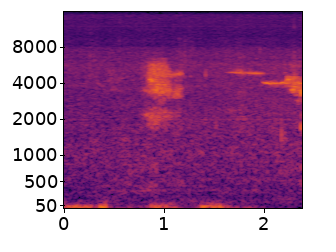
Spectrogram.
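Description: A small bird calling: a pair of short chirps about a second in and a thin, high whistled note near the end, over faint low rumbling.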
